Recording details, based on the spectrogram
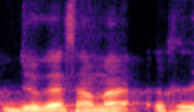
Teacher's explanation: Kemudian huruf yang terakhir huruf ghain ya. Sama ghi, ketika kita mau mengucapkan huruf ghi berharokat kasrah, maka dia tidak naik lidah kita. Berbeda dengan huruf-huruf itbaq.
